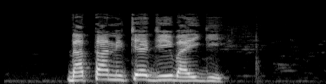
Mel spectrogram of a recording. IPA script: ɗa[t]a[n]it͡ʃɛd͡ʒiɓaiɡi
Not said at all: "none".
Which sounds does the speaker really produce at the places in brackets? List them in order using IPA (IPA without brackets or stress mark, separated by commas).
t, n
